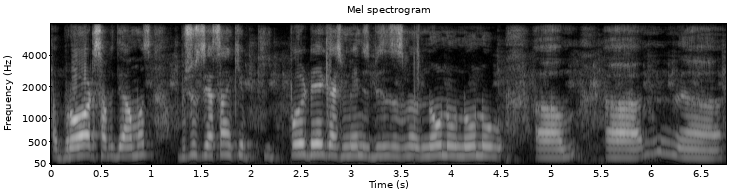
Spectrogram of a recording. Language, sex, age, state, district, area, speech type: Kashmiri, male, 30-45, Jammu and Kashmir, Baramulla, rural, spontaneous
